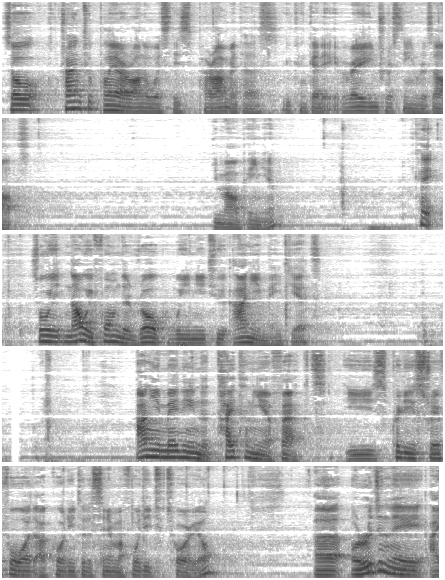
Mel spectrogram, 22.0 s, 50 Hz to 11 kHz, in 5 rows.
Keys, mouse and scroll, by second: 2.2-5.0 middle drag, 5.0-8.0 shift+drag, 8.5-13.4 ctrl+middle drag, 13.4 ctrl+alt+shift+q, 17.2-18.4 middle drag, 18.4-19.0 drag, 19.0 g, 19.8 click.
